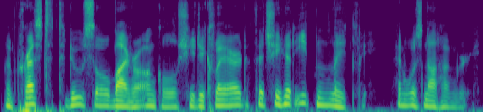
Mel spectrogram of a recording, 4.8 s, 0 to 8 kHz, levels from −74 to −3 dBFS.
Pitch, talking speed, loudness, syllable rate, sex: 115 Hz, 235 wpm, -21 LUFS, 6.3 syllables/s, male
